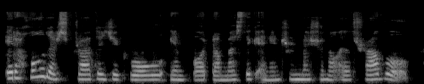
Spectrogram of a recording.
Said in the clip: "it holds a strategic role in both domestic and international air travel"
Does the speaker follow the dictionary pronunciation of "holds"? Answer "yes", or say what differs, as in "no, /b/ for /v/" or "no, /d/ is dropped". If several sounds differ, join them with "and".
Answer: no, /z/ is dropped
